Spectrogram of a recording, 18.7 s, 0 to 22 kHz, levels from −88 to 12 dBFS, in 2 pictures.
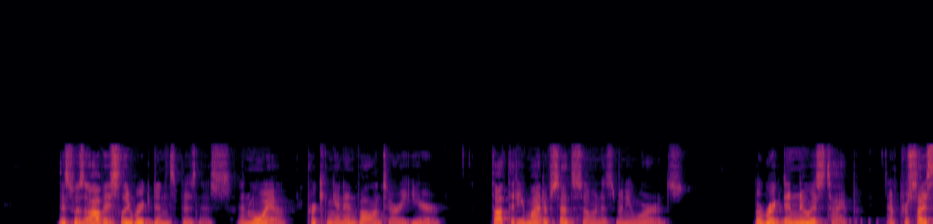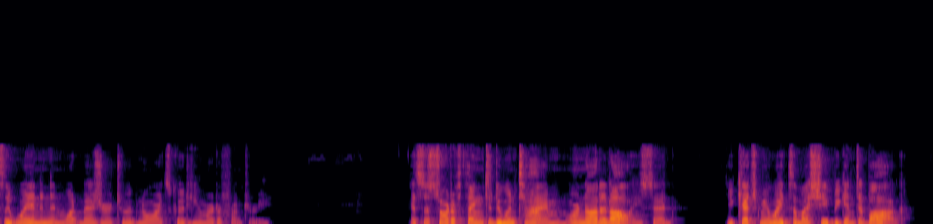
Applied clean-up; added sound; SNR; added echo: none; none; none; none.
